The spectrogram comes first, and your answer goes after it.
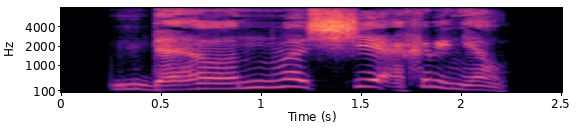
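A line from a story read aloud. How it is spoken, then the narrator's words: Furious shout. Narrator (Russian): закричал в ярости герцог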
